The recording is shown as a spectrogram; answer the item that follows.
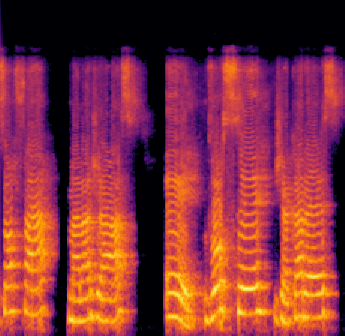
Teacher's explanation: São as palavras cuja sílaba tônica é a última. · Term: oxítonas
